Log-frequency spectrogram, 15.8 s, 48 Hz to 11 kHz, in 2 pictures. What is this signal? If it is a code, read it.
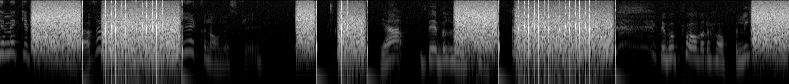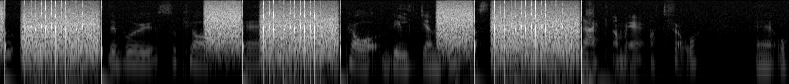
Pulse dialling, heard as a rotary dial, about 10 pulses a second, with speech in Swedish. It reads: 6 1 8 6 6 7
